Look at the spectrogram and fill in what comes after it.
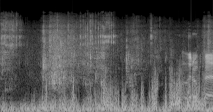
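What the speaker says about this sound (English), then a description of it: "That wind's gotten real heavy" Heavy wind buffets a small fishing boat out on the water, a steady loud roar of gusts across the microphone that continues unbroken through the whole stretch.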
